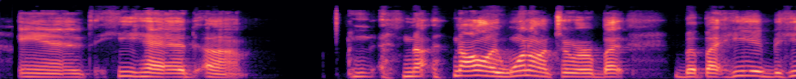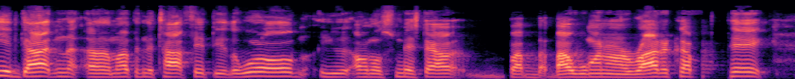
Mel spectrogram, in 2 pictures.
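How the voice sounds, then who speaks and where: With a Kentucky accent, a man speaks at a moderate pace in a high pitch and fairly even intonation against a quiet background. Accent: Kentucky Southern US. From Kentucky, US South (Paducah). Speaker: golf performance coach. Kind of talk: interview conversation.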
